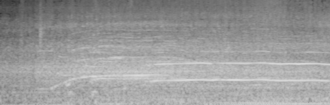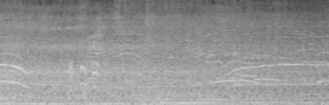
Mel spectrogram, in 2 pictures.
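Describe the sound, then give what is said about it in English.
A bus pulls away with a deep engine rumble and a rising whine that holds steady, drops off, then climbs again as it shifts and accelerates, fairly loud, carrying costume partygoers off to their first stop. “They found seats near the rear of the bus, and then just like that, they were headed off to their first stop.”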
